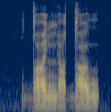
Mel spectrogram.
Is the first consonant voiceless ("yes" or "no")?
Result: no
